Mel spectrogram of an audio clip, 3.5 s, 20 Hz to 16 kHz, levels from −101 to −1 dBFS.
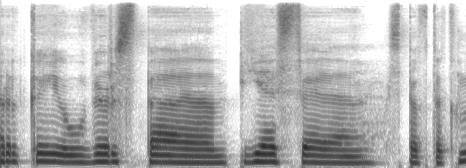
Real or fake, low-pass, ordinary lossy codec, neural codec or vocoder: fake; 14.4 kHz; AAC, 96 kbps; codec, 32 kHz, 1.9 kbps, SNAC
